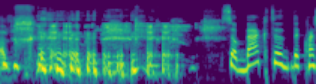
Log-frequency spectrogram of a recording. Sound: laughter

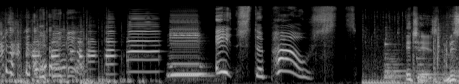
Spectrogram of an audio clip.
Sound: giggling; horn beeps

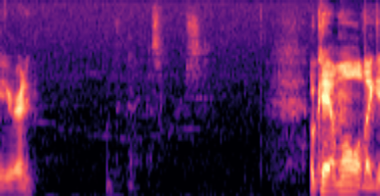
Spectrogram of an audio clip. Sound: whispering

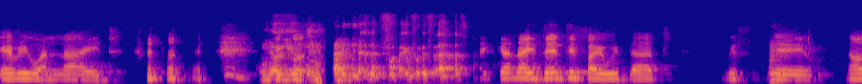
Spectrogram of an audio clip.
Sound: laughter

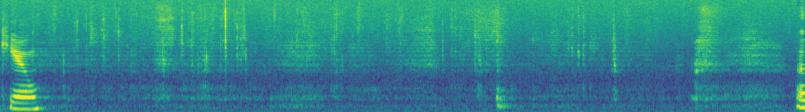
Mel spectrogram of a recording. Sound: paper rustling sound; sigh

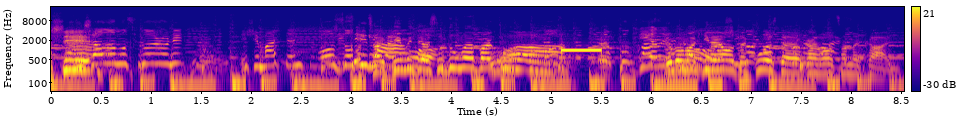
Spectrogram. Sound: chattering

